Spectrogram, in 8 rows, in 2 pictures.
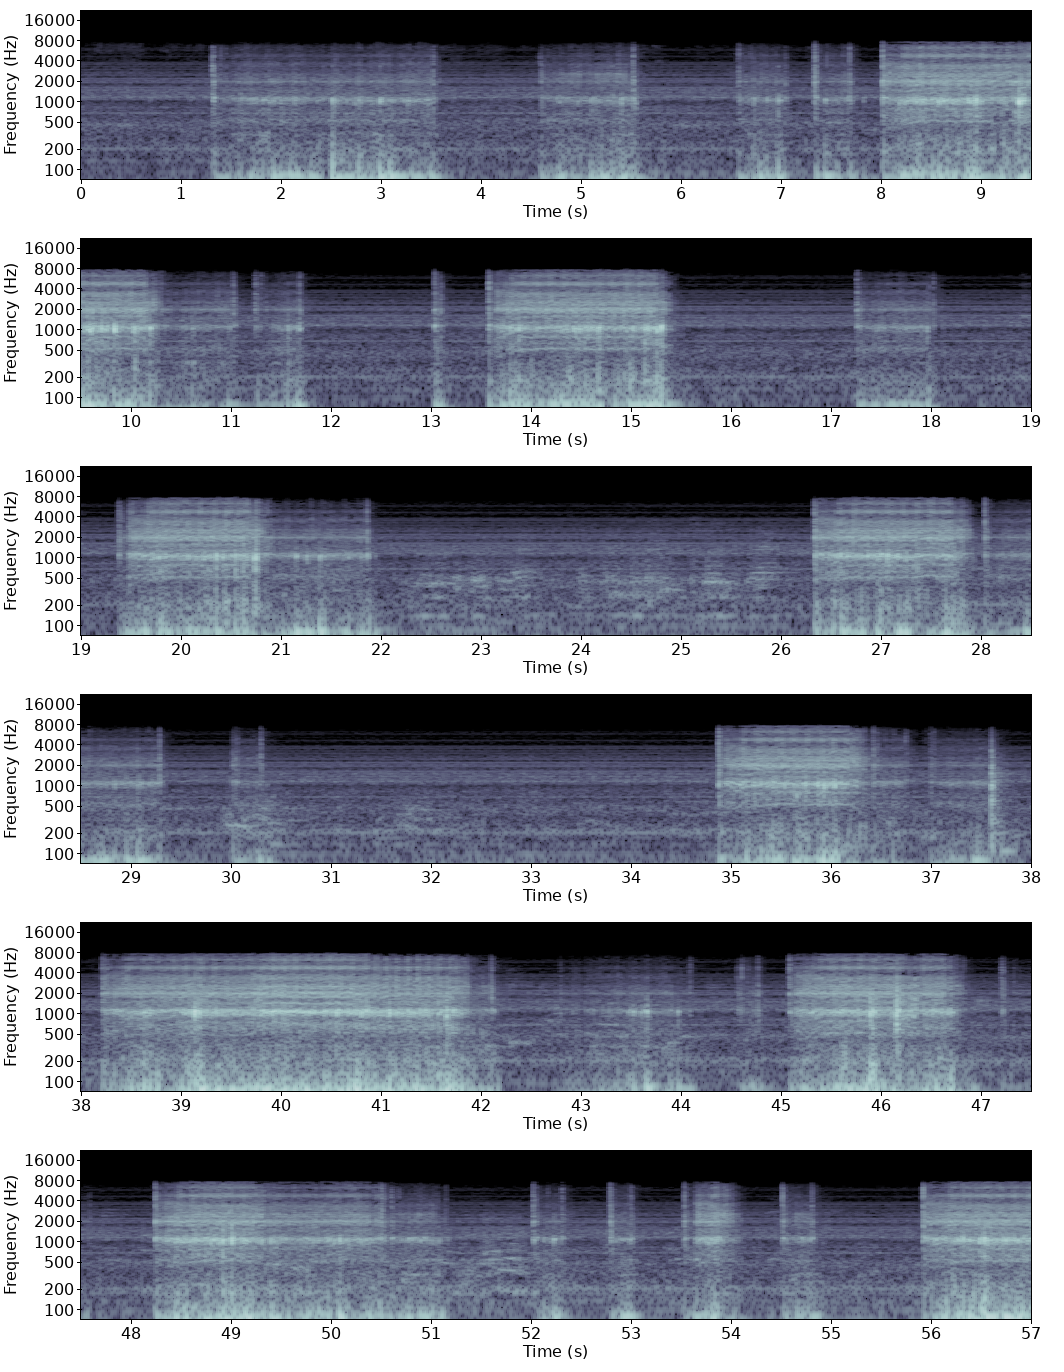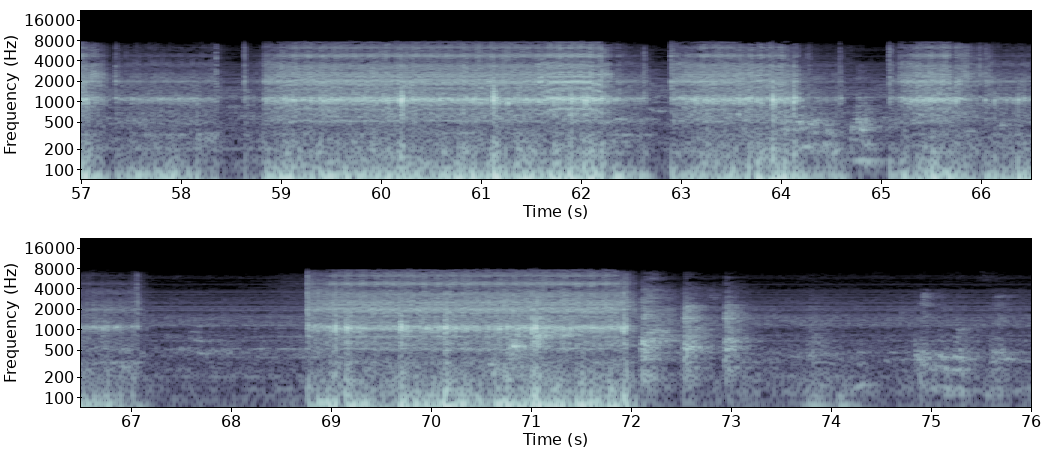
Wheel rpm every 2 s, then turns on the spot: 0, 10, 10, 10, 70, 20, 10, 50, 0, 30, 30, 0, 0, 50, 10, 0, 0, 40, 20, 50, 60, 20, 30, 30, 50, 20, 10, 10, 40, 40, 70, 50, 30, 10, 40, 70, 0, 0.
2-6 10-12 28-30 36-38 50-52 66-68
